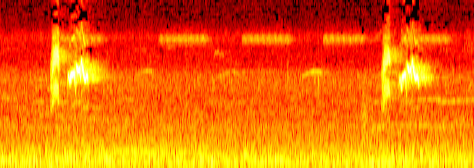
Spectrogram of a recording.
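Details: Two loud, sharp bulbul chirps, sooty-headed bulbul, spaced about three seconds apart, each a clipped rising note followed by a brief liquid warble; a faint high dashed tone and low rumble persist underneath.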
